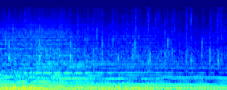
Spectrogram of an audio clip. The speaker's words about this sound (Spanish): Un aplauso allá.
